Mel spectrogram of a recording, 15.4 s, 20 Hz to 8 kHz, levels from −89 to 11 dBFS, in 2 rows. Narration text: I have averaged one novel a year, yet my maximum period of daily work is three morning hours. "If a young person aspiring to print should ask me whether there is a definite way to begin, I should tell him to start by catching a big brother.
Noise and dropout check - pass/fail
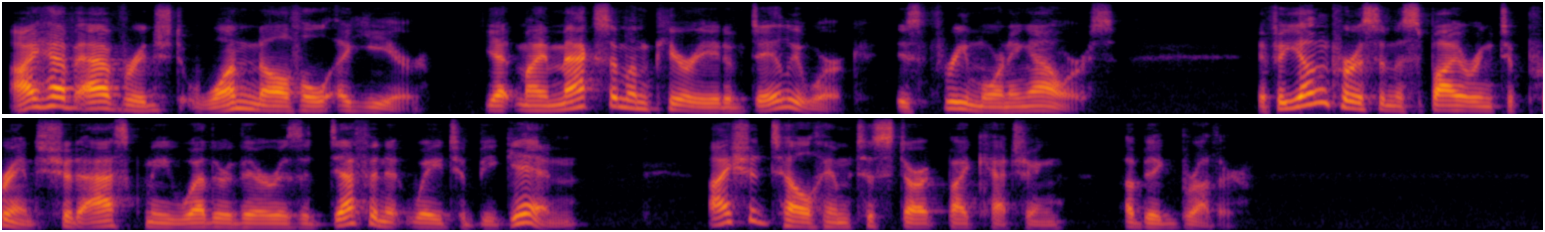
pass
